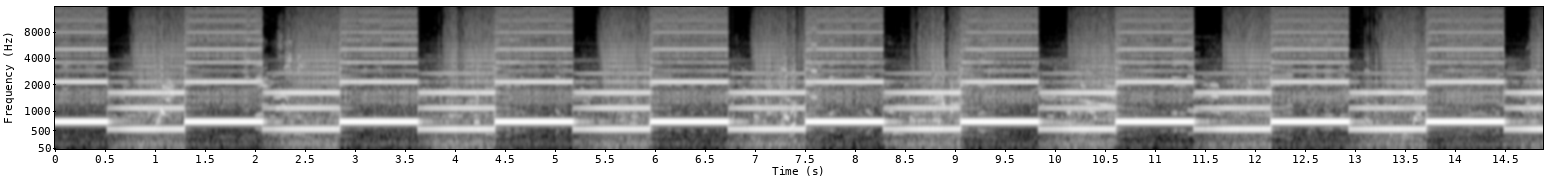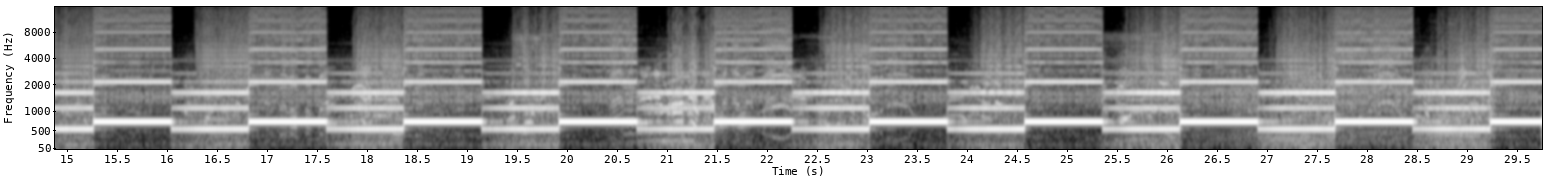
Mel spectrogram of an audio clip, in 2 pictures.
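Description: Railway level crossing warning alarm sounding a steady electronic two-tone signal. A high tone and a low tone alternate about every 0.7 s and repeat without a break. It signals a train moving through the crossing.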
